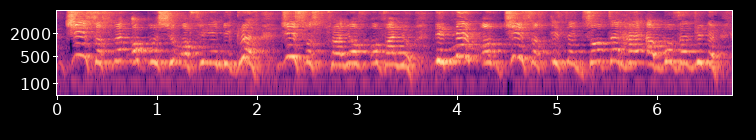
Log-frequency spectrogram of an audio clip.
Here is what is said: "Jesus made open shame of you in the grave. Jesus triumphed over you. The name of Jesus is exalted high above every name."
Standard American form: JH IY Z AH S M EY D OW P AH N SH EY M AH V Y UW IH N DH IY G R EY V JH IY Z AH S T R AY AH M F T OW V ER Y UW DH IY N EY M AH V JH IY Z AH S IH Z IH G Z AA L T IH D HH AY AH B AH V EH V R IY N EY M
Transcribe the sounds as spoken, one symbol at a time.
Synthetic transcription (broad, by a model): JH IY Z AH S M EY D OW P AH N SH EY AH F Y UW IH N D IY G R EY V JH IY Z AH S T R AY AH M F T OW V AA Y UW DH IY N EY M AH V JH IY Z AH S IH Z IH G Z AA L T IH D HH AY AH B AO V EH V R IY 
